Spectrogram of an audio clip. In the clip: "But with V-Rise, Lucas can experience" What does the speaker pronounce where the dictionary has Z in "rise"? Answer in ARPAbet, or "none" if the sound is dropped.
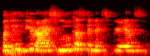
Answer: S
